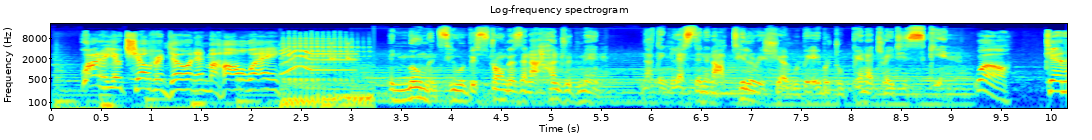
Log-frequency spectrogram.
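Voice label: animation male, Voice Over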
